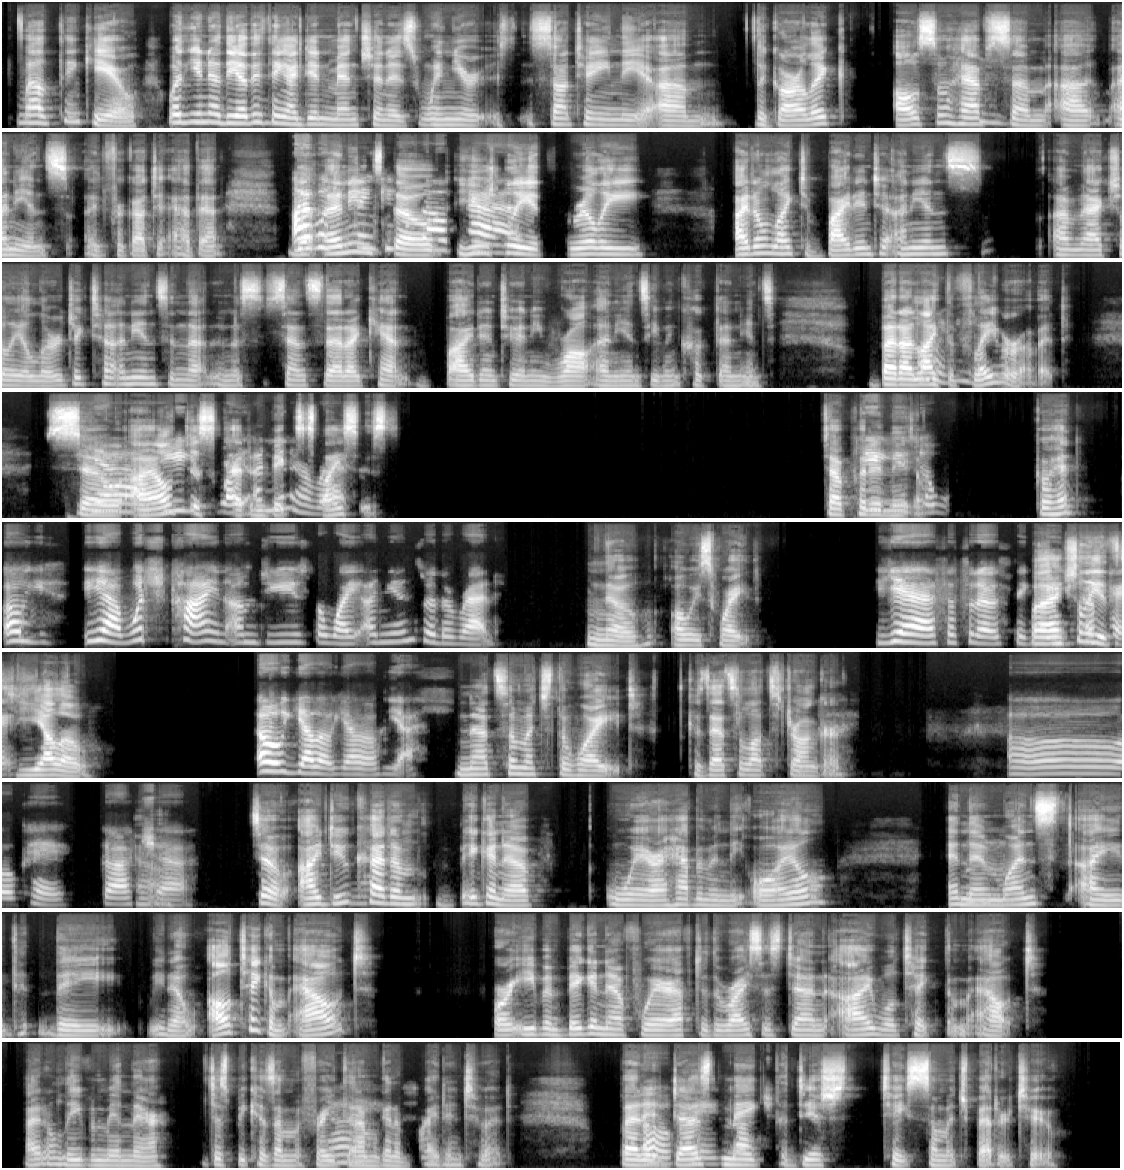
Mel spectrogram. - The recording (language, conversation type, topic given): English, unstructured, How do spices change the way we experience food?
- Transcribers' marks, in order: surprised: "Oh my goodness"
